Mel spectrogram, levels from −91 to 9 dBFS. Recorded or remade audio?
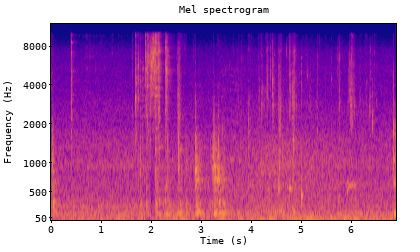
recorded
